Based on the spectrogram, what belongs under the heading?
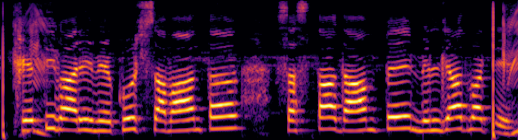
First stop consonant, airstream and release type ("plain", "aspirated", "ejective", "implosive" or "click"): aspirated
